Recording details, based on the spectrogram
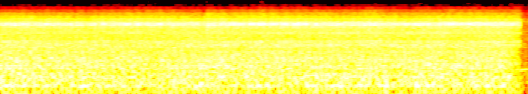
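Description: Steady, loud, unbroken roar of an aircraft in flight, dense broadband drone with a constant high whine, heard from inside and continuing without pause until a brief drop at the very end.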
